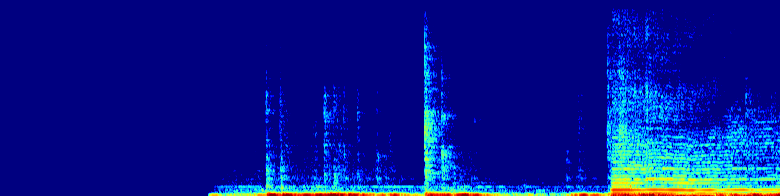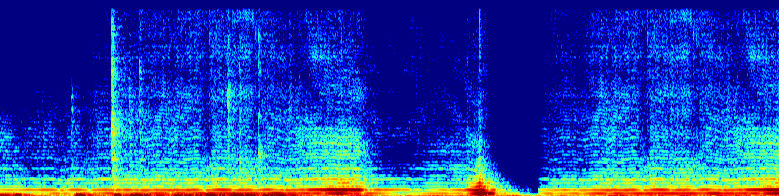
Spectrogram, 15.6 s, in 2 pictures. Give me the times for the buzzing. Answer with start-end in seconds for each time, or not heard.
6.1-15.5.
